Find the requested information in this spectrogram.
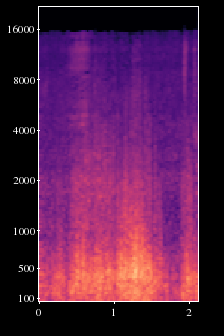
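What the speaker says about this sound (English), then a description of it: "Getting a bit windy, a bit choppy" Steady wind buffets the microphone with a low, rumbling roar that swells and eases over a couple of seconds.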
